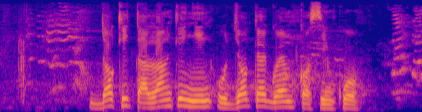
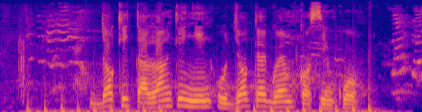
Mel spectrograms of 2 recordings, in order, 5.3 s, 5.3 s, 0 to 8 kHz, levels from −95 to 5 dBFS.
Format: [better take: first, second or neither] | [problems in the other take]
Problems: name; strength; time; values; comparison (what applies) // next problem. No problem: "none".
first | background sound (Knock); 10 dB below the speech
